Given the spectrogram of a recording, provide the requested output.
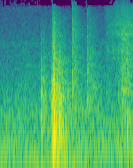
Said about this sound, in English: He unlocks his front door, which is opposite Stéphanie's front door, nervously glancing across the landing as he does so.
